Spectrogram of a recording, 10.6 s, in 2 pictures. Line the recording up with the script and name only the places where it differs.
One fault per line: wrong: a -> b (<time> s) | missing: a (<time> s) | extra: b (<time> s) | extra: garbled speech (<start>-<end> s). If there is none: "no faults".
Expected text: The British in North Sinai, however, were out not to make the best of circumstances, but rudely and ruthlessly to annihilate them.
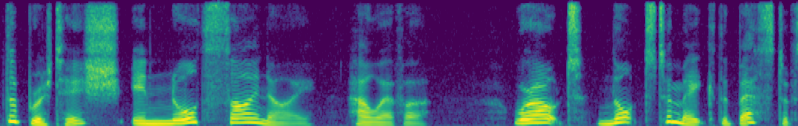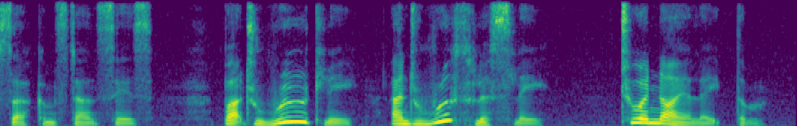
no faults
